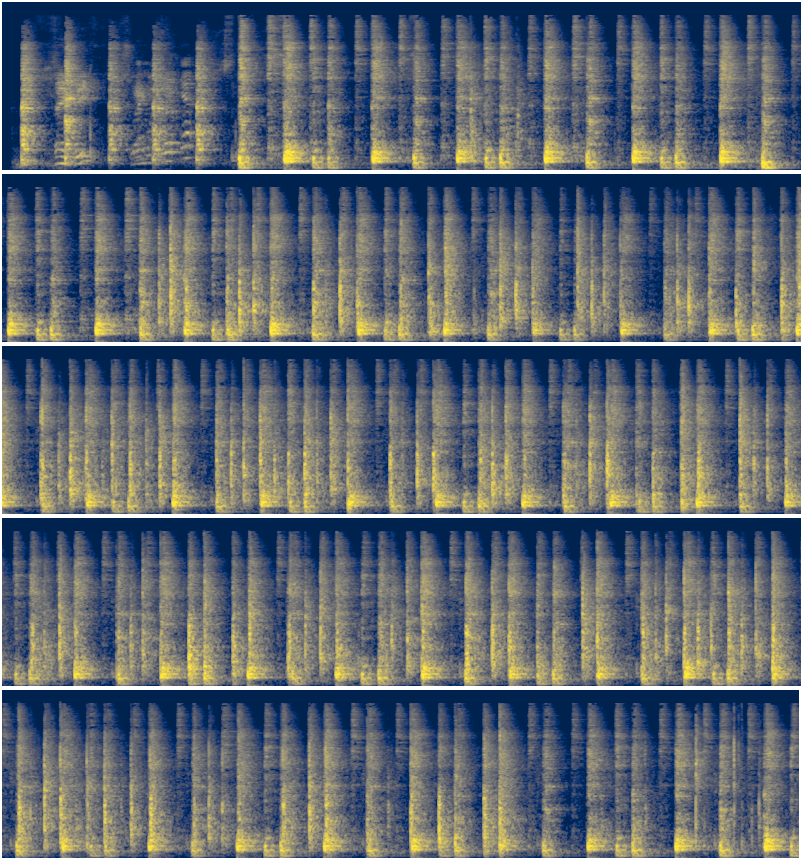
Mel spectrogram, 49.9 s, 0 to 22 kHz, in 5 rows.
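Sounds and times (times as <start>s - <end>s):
music: 0.1s - 49.9s
tap shoes on wooden board: 47.9s - 49.6s.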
